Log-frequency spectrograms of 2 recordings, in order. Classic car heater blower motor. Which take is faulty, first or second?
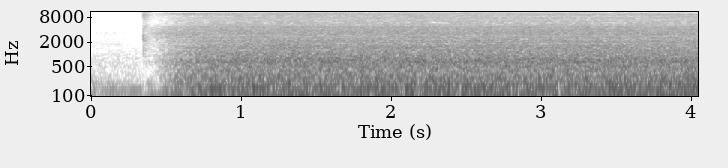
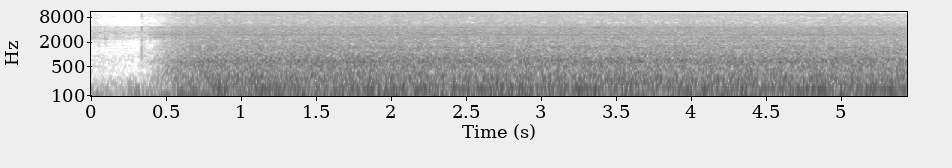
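first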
